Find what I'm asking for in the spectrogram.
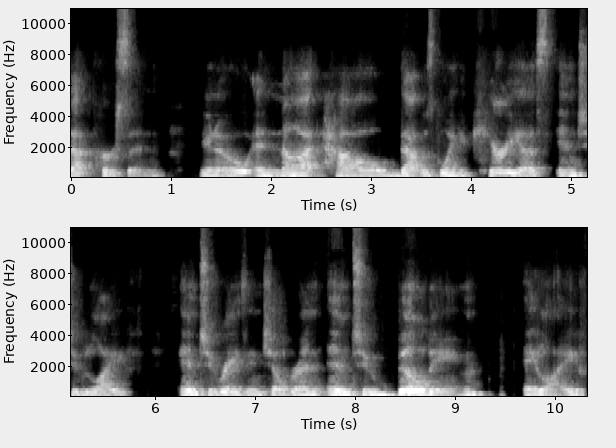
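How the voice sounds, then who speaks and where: Speaking very slowly, a woman has a medium-pitched voice with a dark, mellow tone and ordinary pitch variation. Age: 60s. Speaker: business coach. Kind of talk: podcast interview conversation.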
